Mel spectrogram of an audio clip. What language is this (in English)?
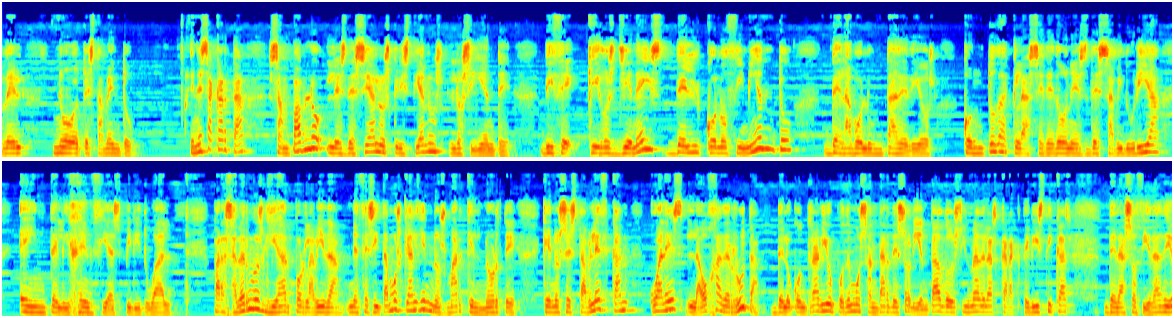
Spanish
